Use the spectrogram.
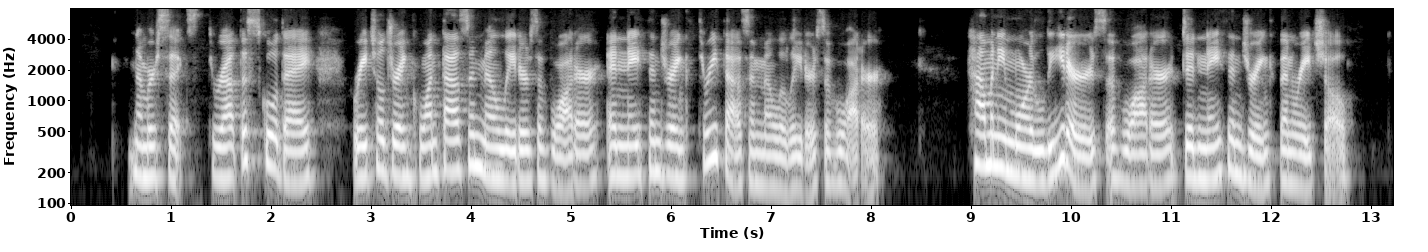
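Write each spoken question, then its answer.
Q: How many more liters of water did Nathan drink than Rachel?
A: 2 liters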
